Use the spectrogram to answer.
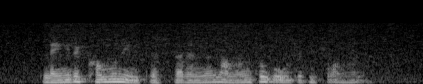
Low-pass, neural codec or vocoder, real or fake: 7.2 kHz; none; real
